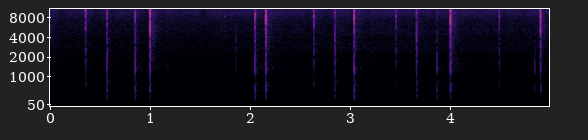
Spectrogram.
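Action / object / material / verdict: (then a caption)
tap / faux leather hard-shell glasses case / faux leather / none. Glitter-polished fingernails tap and click on the lid of a dark brown, textured faux-leather hard glasses case with a hollow shell and a red rose emblem. About fifteen sharp, bright clicks sound over five seconds at an uneven pace, each dying away almost at once with no low body.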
